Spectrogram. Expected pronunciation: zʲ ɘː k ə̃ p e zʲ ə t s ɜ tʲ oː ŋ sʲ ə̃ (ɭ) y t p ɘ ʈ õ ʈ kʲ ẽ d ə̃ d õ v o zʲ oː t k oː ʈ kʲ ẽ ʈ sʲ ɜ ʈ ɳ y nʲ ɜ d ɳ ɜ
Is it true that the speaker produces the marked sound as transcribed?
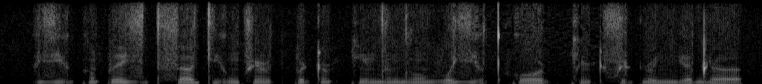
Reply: yes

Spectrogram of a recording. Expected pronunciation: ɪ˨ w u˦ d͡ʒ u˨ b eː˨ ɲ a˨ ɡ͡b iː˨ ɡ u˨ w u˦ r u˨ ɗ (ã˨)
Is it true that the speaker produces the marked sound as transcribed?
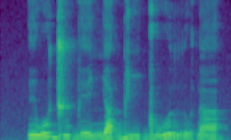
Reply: no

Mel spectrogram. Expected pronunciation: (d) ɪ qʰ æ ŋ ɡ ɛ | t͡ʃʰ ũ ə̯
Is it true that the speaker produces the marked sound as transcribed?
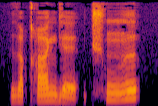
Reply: no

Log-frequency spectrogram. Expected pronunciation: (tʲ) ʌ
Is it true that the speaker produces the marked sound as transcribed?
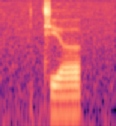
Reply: yes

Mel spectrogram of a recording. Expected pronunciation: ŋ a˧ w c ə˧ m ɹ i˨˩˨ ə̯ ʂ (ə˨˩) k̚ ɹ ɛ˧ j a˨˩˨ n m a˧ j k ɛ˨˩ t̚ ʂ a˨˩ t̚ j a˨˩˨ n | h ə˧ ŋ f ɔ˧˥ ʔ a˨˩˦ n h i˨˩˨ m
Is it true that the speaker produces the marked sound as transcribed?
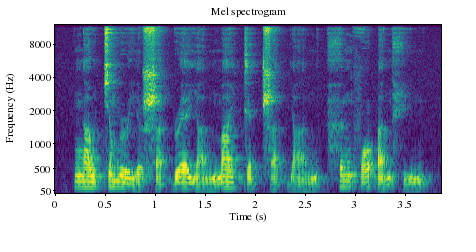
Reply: no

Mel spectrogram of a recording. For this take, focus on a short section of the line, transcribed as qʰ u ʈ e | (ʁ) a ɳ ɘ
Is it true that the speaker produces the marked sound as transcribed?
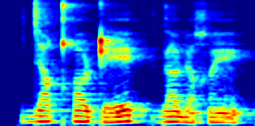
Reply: no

